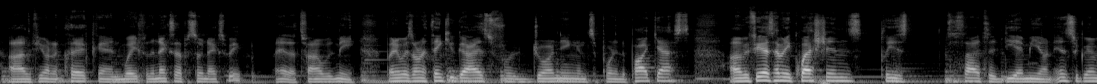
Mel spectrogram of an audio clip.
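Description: A man hosting a podcast, chatting informally and directly to his listeners. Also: mid-range voice. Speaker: podcast host. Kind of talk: casual podcast chat to listeners.

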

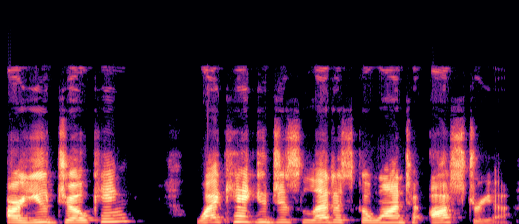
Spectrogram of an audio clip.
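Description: Lady reading as angry refugee dad, wry jokes gone sour, crisp dry voice. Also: medium pitch, moderate pace, sharp tone, no echo, muffled recording. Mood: furious. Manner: wry joking turning to bitter anger. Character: indignant refugee father, middle-aged man.

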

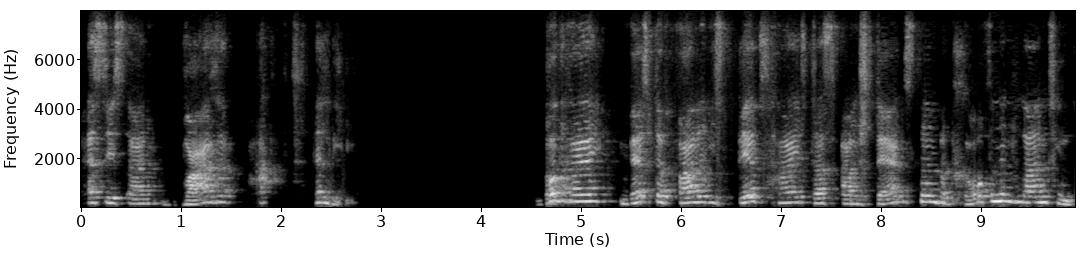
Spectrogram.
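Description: A man with a Chinese accent reads a letter aloud, carefully and haltingly. He speaks very slowly, pausing between phrases, his voice set back from the microphone. The room around him rings with a noticeable echo. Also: high voice, a bit bright, lo-fi sound. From China. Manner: slow, careful, halting reading with pauses. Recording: roomy echo, distant mic.

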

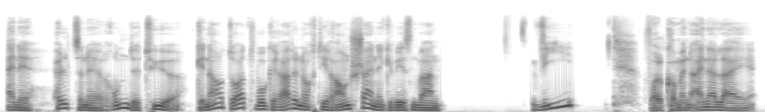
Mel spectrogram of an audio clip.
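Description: A man reading a fantasy novel chapter aloud in a calm, even storytelling manner. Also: sits low, moderate pace, hardly any pauses, no echo, clean studio sound. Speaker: audiobook reader. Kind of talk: scripted narration of a fantasy novel.

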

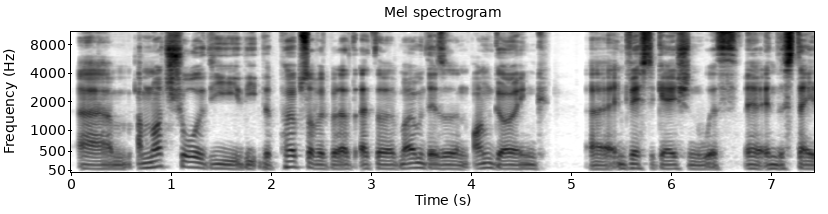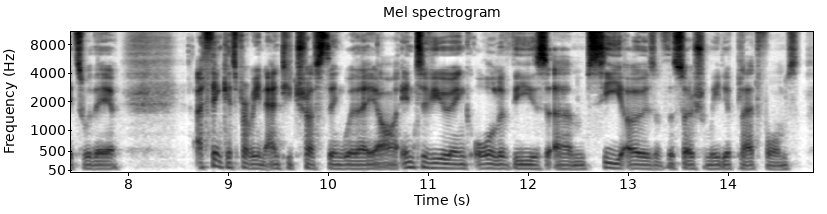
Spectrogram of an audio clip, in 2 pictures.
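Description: Low, hesitant podcast man. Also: fairly even intonation, normal speed, creaky, no room sound, studio quality. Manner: hesitant, many fillers and restarts. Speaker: podcast co-host. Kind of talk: casual panel chat.

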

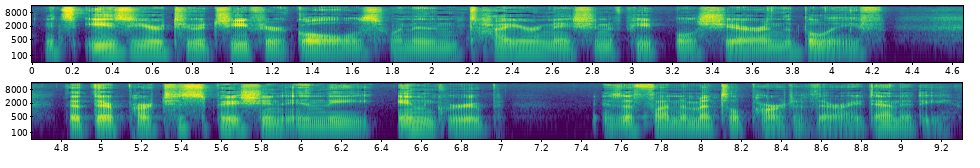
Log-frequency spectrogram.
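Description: Low gravelly guy narrating his podcast script, dry sound, careful and explain-y. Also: lively intonation, a bit bright, dry recording. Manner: measured, explanatory, apologetic about pronunciation. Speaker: podcast host.

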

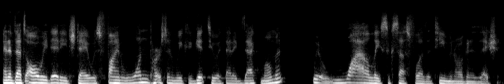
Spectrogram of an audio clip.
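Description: A man's voice: mid-range voice, fairly quick, creaky, dry recording. Upbeat man coaching on a podcast. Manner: energetic, motivational, leads breathing exercise aloud. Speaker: guest, coach. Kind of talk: podcast interview.

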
